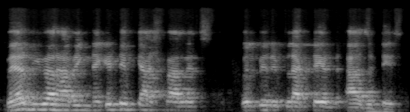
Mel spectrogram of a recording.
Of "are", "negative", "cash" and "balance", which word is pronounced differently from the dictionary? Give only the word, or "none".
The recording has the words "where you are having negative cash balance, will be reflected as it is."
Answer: none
